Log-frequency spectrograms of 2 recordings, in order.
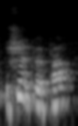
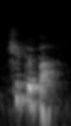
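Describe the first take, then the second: First: Said in the usual way. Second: Je peux pas said quickly with no ne; casual spoken je peux pas, no negation particle; spoken French. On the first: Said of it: "في المكتوب". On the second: Shown as a demonstration. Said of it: "أما في المنطوق فأقول". (نطق شفهي: je peux pas بلا ne)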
